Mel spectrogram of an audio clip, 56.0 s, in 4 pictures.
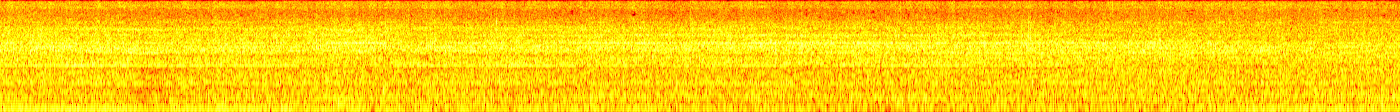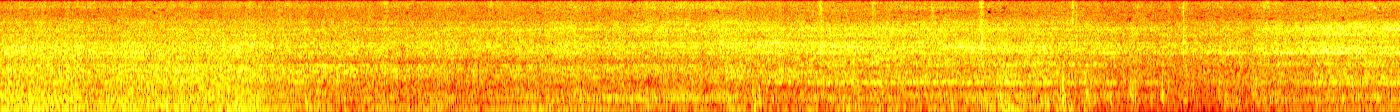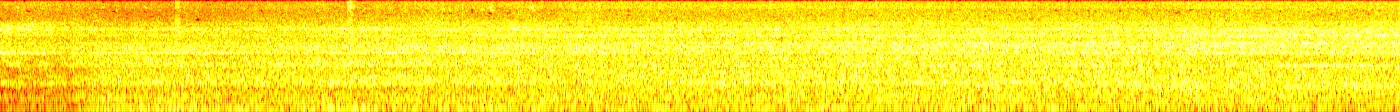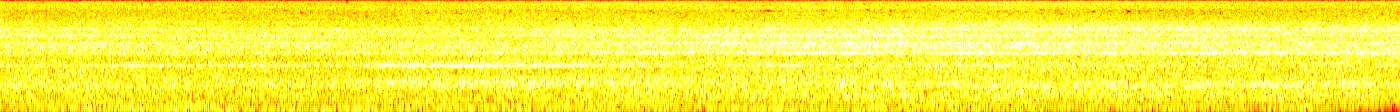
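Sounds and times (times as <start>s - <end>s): electric train rumbling: 0.0s - 56.0s
street noise: 0.0s - 56.0s.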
